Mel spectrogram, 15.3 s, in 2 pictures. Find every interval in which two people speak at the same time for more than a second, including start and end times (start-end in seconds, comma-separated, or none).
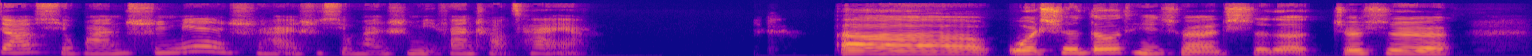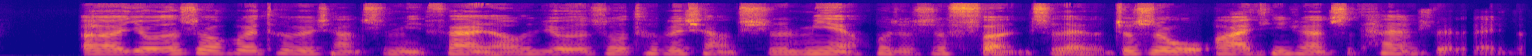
none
